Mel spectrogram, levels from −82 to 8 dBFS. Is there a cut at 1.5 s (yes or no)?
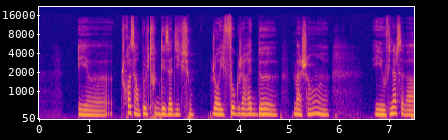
yes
